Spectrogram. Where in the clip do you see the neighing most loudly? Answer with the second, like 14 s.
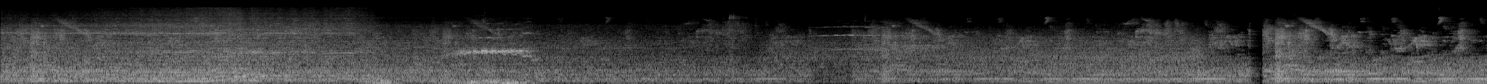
5 s.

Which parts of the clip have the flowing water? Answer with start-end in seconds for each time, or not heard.
0.0-12.1.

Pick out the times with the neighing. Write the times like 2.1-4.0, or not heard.
3.6-5.4, 8.1-9.5.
